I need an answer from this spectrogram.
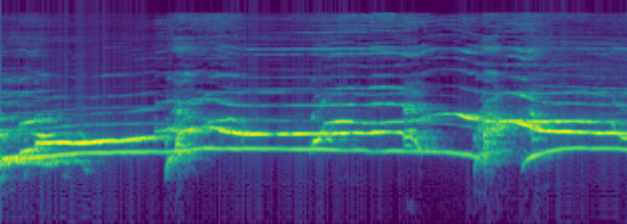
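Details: Thai Bangkaew and Rottweiler dogs howling along with their owner's voice: several overlapping drawn-out tonal howls, each sliding up then holding level, new voices joining about every one and a half seconds.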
